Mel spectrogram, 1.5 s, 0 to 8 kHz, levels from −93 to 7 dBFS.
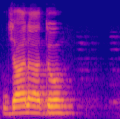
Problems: none marked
